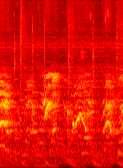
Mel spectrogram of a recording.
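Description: A dog barking and yelping in short sharp calls, over background music with a steady low beat.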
